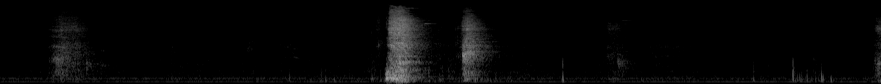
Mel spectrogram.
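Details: Several short, sharp nasal sneezes from a Shiba dog, including one strong double burst, with soft snorts between; the owner says the dog has some allergies.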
